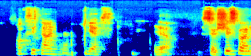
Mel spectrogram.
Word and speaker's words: Occitania: And she composes and sings the troubadour style songs and gives lectures on the culture of medieval, am I saying it right, Occitania. Occitania, yes.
